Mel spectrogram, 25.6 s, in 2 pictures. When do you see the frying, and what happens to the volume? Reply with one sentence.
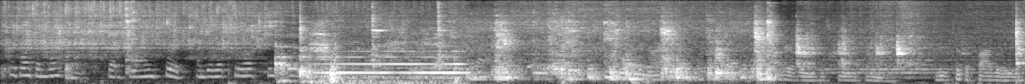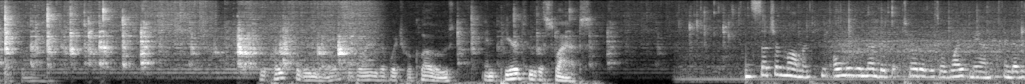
The frying can be heard from 0.0 to 25.5 s, getting quieter.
